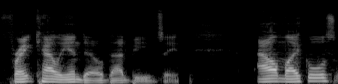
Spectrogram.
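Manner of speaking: ordinary talk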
